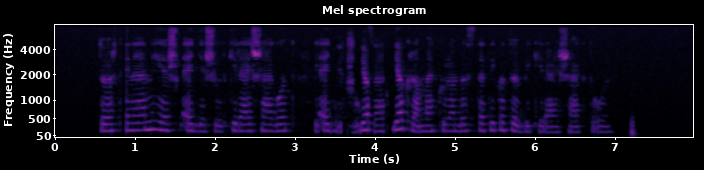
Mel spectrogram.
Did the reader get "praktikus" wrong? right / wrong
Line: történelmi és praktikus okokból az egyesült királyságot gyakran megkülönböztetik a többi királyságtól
wrong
